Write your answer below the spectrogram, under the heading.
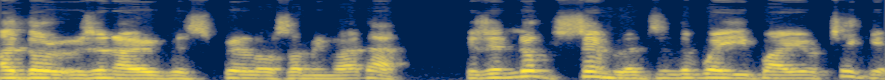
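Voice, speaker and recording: Very fast speech in an English accent. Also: man. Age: 60s. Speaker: podcast host. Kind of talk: interview. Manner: halting.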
